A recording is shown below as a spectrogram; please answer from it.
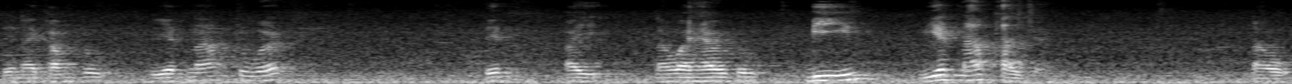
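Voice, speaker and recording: As an interviewee, a Sri Lankan man talks through leadership and culture in plain, non-native English, step by step, often going back over his phrases in an informal teaching manner. His voice is a little high for a man. The audio is dull, picked up from some distance in a roomy space with distinct background noise.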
